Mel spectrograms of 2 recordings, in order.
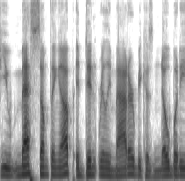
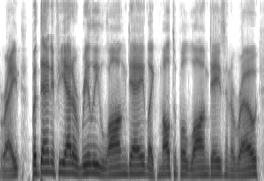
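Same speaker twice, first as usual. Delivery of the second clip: ordinary delivery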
